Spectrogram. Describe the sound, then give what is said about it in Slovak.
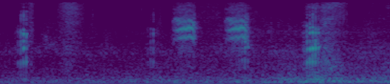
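Pigs oink and grunt in a handful of short, irregular bursts on a farm, a few with a slightly squealing edge, over steady low background noise; nobody speaks. “Či našich prasiatok.”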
